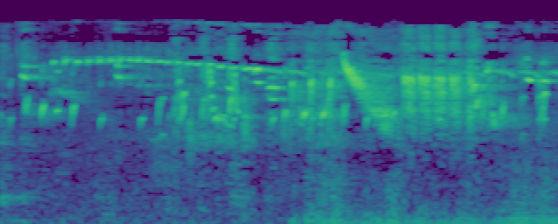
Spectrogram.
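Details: Goldfinch singing: a continuous, rapid twittering song of high chirps and trills, building into a dense buzzy burst in the middle before settling back into quick repeated tweets.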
